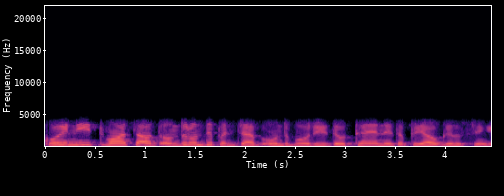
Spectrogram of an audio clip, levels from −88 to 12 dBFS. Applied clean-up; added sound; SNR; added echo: none; none; none; none.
